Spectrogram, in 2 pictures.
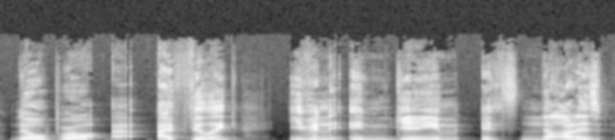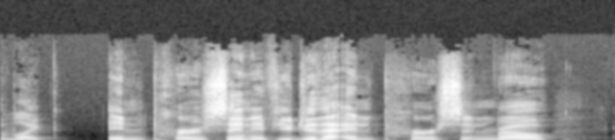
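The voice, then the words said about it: Somewhat nasal-sounding voice. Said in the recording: “because of my nose issue, I have a little bit more of like a nasally sounding voice”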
